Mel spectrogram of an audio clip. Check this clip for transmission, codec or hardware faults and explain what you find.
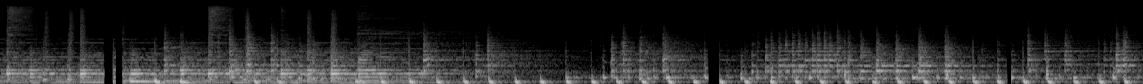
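The clip has three gaps, likely a Bluetooth dropout: late wireless packets were discarded, so the sound cuts to silence and resumes further on, as if it had played through. From 1.04 to 1.23 s about 160 ms drop out in several holes, the longest 93 ms. About 116 ms drop out from 7.08 to 7.20 s, and a 46 ms gap from 10.07 to 10.12 s.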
